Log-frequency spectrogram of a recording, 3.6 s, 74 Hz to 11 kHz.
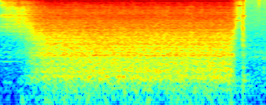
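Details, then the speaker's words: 2007 Acura RDX, 2.3L turbo four-cylinder, 210k miles, P2263 boost performance code: shop air fed into the top of the pressure-operated wastegate actuator gives a sharp, steady hiss for about 2.5 seconds as air escapes. The technician is unsure whether this is normal or a leak. "so i have my air nozzle hooked up to the top there and when i give it a little air there's quite a bit of blow-by"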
